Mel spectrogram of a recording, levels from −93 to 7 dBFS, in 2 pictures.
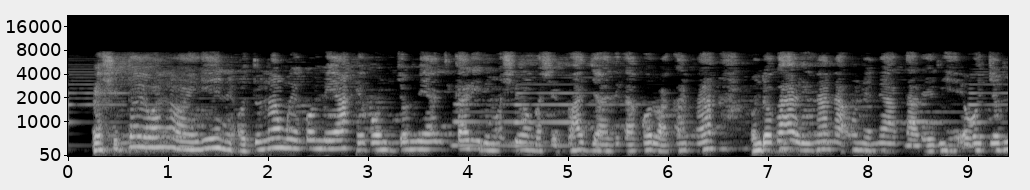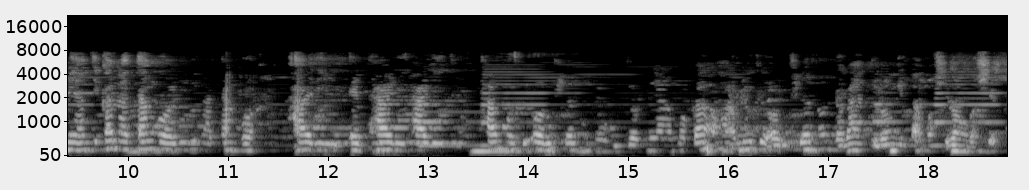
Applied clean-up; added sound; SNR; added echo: classical method WPE with log-MMSE.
